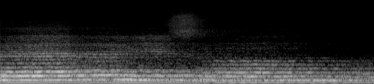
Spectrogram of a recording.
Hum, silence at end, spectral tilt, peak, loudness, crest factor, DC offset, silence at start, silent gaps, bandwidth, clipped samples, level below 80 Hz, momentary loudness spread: none; 0 s; -8.5 dB/octave; -8 dBFS; -23 LUFS; 14 dB; under 0.1%; 0 s; none; 11 kHz; under 0.1%; -36 dBFS; 8 LU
